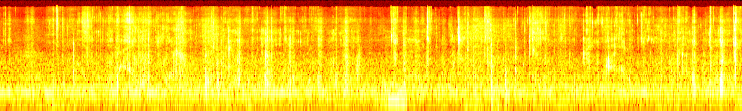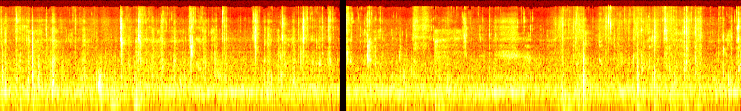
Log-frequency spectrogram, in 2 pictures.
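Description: Close-miked mouth sounds of someone biting and chewing sauced, breaded boneless chicken wings: repeated short crunches and wet smacking chews. A steady low hum runs underneath.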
